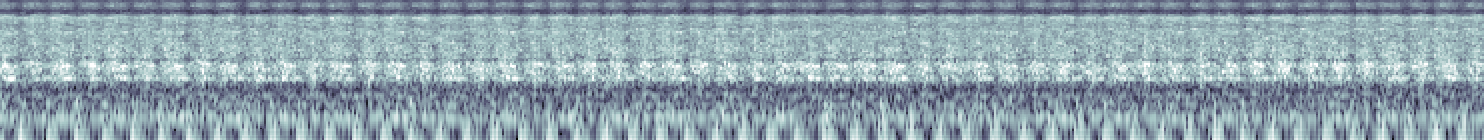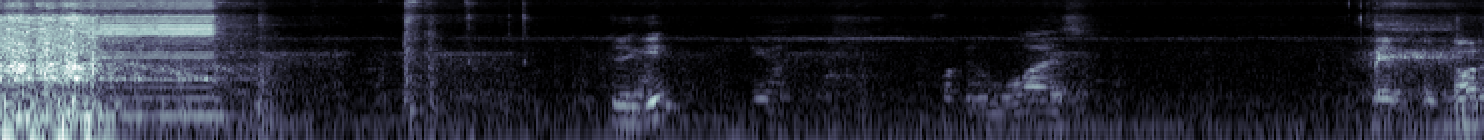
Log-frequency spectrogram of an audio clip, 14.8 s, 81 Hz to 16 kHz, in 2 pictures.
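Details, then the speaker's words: Mazda FD RX7 with bridgeported rotary at first start attempt: even, steady starter cranking about three and a half turns a second for eight seconds, never fires; MAP sensor connection suspected, not confirmed. "so I've just tried to start it and nothing's happened"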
